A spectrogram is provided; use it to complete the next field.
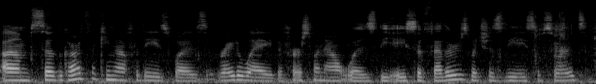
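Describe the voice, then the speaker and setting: A woman's somewhat breathy voice, fairly low in pitch, has a dark, mellow tone and ordinary pitch variation. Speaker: tarot reader. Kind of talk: tarot reading video. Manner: halting, stumbling over words; casual, chatty.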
